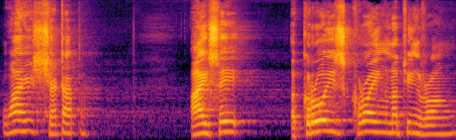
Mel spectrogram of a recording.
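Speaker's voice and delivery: high-pitched protesting voice; indignant crow-man. A narrator's reading. Man defending his crow calls, high indignant voice.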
